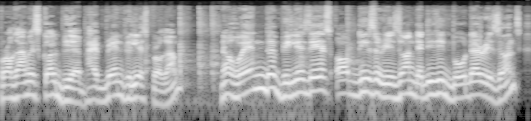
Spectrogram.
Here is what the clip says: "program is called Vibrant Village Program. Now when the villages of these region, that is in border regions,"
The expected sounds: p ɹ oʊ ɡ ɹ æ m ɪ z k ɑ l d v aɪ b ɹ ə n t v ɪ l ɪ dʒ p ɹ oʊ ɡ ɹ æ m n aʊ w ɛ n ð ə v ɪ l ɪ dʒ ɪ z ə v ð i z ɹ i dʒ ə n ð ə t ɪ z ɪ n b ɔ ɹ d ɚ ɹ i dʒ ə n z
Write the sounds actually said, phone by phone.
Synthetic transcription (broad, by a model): p ɹ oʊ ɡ ɹ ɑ m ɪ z k ɑ l d b aɪ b ɹ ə n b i l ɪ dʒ p ɹ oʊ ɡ ɹ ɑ m n aʊ w ɛ n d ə b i l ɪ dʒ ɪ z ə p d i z ɹ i z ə n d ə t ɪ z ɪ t b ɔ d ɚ ɹ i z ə n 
